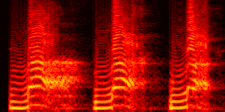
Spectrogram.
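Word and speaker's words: باء: বাটা উচ্চারণ করার সময় আমরা কিভাবে করব? দুই ঠোঁটটা লেগে যাবে, বা, বা, বা।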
